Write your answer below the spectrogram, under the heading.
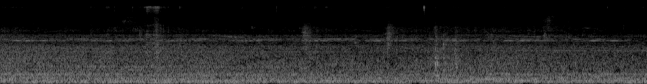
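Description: Steady machine hum and rumble with a few faint clicks.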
